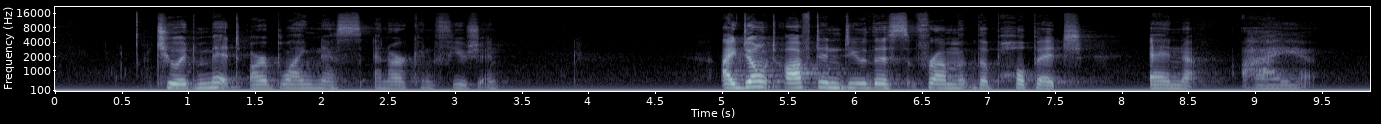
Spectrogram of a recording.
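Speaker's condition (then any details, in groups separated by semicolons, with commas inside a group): No condition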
